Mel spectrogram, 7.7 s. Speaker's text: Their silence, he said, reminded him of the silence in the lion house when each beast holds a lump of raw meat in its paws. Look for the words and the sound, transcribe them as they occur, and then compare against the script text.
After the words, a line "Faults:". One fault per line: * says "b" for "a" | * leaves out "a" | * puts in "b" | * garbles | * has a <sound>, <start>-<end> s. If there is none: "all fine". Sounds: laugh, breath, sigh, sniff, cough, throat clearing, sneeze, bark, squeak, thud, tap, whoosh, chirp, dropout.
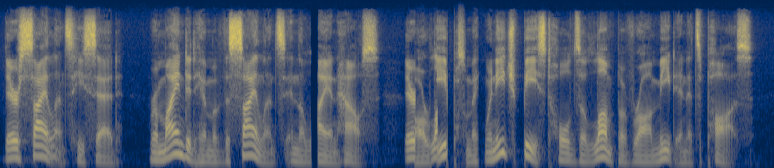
Their silence, he said, reminded him of the silence in the lion house [garbled] when each beast holds a lump of raw meat in its paws.
Faults:
* has a dropout, 3.1-3.2 s
* garbles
